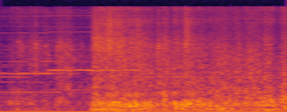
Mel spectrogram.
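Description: Music gives way, about two-thirds of a second in, to wind buffeting an outdoor microphone: a loud rushing noise with an uneven low rumble.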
